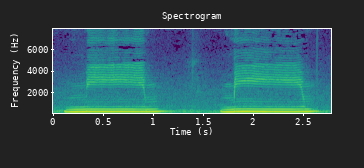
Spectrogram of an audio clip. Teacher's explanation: দুই ঠোঁটের শুকনা জায়গা থেকে মিম উচ্চারিত হয়। আমরা গত ক্লাসে বায়ের মাখরাজ পড়েছিলাম, বা দুই ঠোঁটের ভেজা জায়গা থেকে উচ্চারিত হয়, তবে মিম দুই ঠোঁটের শুকনা জায়গা থেকে উচ্চারিত হয়।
